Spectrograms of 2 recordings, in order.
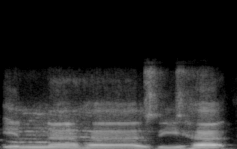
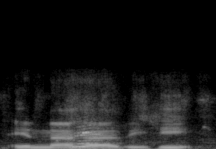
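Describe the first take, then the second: First: The last word ends with an 'a' vowel. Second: The last word ends with an 'i' vowel. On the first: The speaker calls it wrong. "tidak menjadi inna haziha, tidak" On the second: The speaker calls it right. "Tetap hi"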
